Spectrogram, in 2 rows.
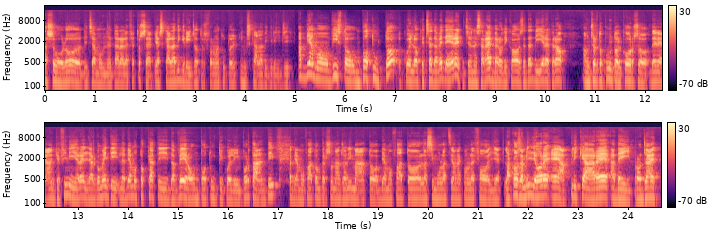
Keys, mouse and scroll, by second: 1.1-1.9 drag, 2.9 click, 5.0 ctrl+alt+shift+<, 7.8 click.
